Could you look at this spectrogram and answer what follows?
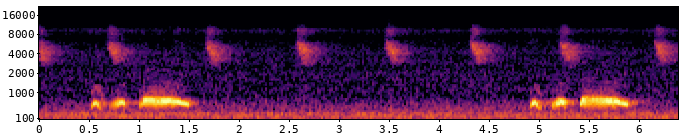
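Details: Spotted dove used by bird trappers as a lure, giving its phrase twice: two brief coos, then a drawn-out, level, mellow note. Each phrase comes about four seconds apart, with a regular, faint high chirping repeated throughout.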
